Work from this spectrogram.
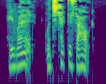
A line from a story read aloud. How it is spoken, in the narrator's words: he whispered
